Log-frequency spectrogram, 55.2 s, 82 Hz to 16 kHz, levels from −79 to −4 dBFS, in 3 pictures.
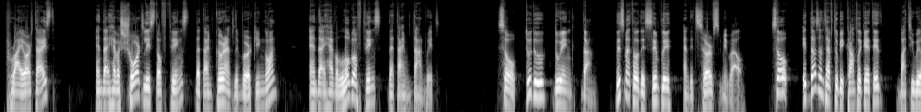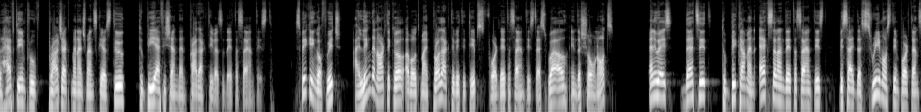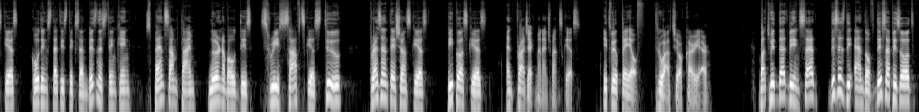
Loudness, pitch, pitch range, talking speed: -14 LUFS, 120 Hz, 105-140 Hz, 155 wpm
